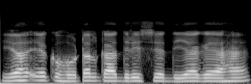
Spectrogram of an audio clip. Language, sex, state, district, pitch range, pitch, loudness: Hindi, male, Jharkhand, Palamu, 155-170 Hz, 160 Hz, -14 LUFS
